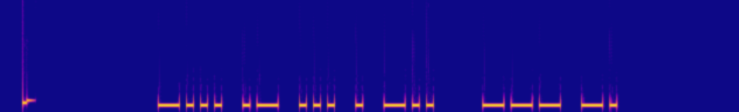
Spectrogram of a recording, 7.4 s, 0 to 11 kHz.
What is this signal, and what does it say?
Morse code, heard as a keyed tone, about 17 wpm, 700 Hz. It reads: BASED ON
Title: Sets of 2 Words 17wpm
